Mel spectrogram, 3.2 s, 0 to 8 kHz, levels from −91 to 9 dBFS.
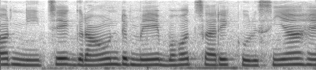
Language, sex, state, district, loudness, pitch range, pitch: Hindi, female, Haryana, Jhajjar, -16 LUFS, 225-245 Hz, 230 Hz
